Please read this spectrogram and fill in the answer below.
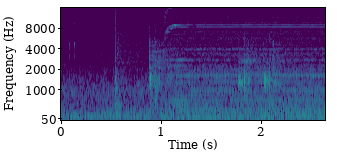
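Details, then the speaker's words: Key-on buzz test on a turbo engine build, pump wired to the ECU, before first start: a couple of sharp throttle body clicks, then a steady high electric buzz with a thin whine as the fuel pump primes normally. "and you can hear the pump buzzing back there all right so that's Buzz test number one"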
